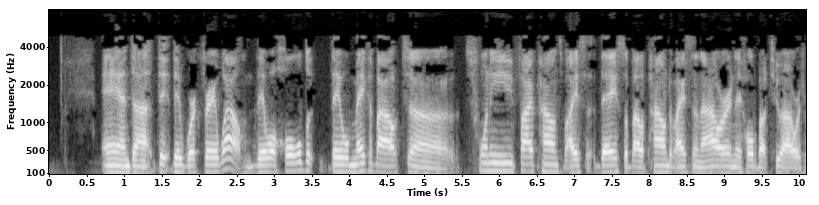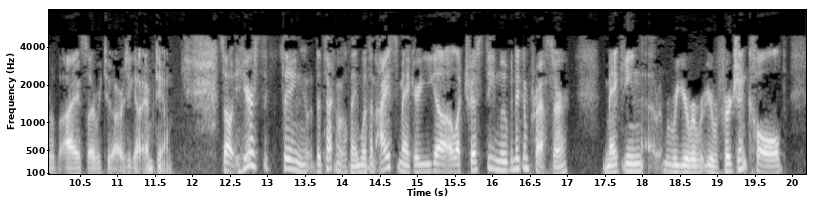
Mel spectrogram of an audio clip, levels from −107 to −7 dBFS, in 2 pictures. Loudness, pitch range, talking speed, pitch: -19 LUFS, 115-135 Hz, 205 wpm, 125 Hz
